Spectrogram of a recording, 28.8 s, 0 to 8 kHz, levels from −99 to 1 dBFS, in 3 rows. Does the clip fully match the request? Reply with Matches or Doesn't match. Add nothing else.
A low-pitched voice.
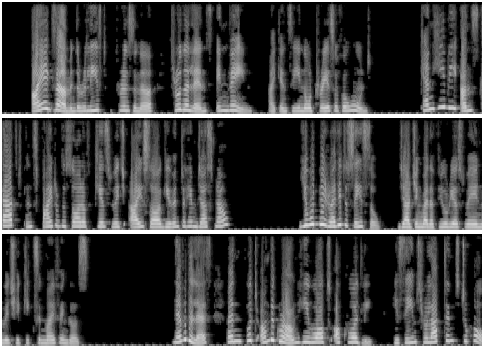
Doesn't match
